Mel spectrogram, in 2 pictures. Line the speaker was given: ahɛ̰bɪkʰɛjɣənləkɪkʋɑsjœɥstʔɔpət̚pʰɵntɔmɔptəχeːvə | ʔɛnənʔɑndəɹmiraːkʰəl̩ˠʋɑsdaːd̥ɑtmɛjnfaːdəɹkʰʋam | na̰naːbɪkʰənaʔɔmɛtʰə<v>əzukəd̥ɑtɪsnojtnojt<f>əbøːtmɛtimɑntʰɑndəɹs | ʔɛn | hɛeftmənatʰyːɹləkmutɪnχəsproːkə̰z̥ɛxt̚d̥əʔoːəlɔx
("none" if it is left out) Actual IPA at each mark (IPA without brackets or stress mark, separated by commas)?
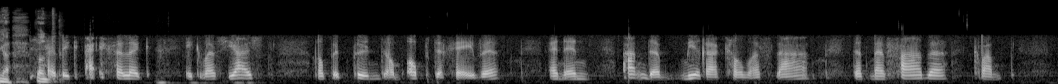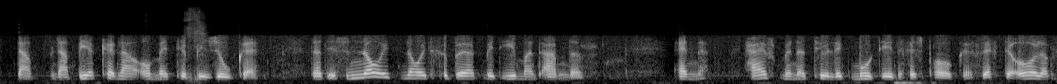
b, χ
